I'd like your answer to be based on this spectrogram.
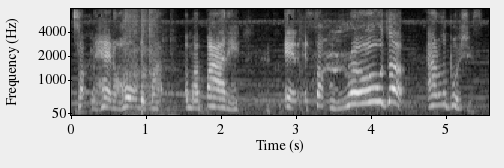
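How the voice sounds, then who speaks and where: A player voicing an earnest, bumbling holy brother who speaks in a halting, dramatic, pious way in a tabletop game. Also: medium pitch, a bit bright, soft background music, lightly acted. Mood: awed, dramatic.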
